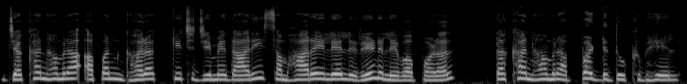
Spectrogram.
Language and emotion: Maithili, sad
